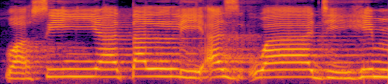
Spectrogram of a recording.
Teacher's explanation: Tanwin bertemu dengan huruf lam, ya, idgham bila gunnah. Kita baca dengan memasukkan bacaan tanwin kepada huruf lam bila gunnah dengan tidak berdengung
